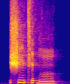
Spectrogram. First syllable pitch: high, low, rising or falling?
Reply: high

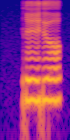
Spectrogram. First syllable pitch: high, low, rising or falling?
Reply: high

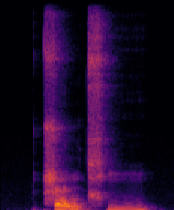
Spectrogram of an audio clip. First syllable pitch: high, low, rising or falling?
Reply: falling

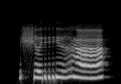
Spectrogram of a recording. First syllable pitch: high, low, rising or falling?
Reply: low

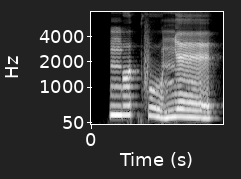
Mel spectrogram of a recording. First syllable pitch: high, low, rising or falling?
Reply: rising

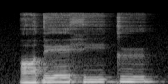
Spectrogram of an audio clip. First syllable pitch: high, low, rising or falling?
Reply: low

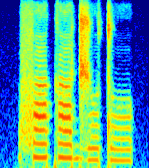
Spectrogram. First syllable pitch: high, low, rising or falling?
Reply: high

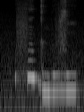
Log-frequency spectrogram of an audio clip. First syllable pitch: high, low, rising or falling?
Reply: high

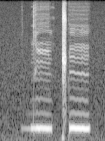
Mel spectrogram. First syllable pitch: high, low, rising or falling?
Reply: high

